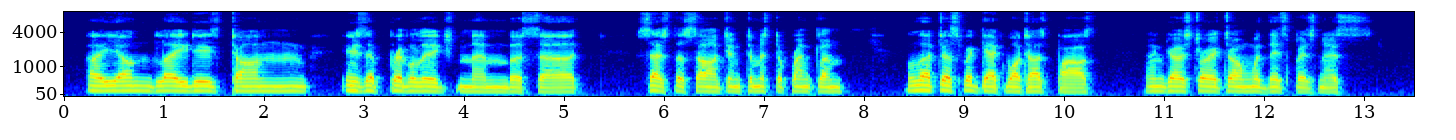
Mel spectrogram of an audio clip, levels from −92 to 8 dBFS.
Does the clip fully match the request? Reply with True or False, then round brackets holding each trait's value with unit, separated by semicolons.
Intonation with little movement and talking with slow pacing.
True (2.2 semitones; 125 wpm)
